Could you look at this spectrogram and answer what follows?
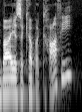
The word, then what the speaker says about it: Kofi: It's called Coffee, but it's spelled K-O-F-I.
